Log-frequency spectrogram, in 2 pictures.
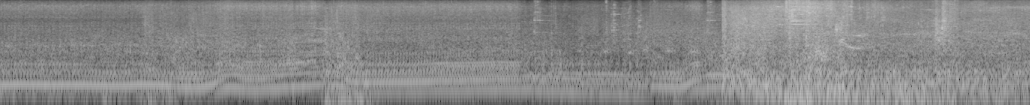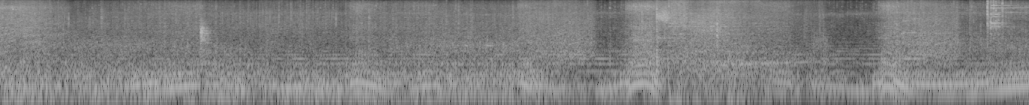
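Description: A car engine roars and revs throughout.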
